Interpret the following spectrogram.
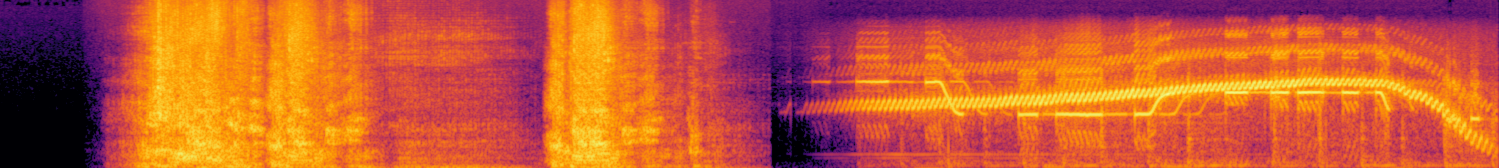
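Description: The MGM studio lion roaring twice, each roar loud and lasting a couple of seconds. After a brief gap, warbling electronic tones begin, one gliding slowly upward.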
